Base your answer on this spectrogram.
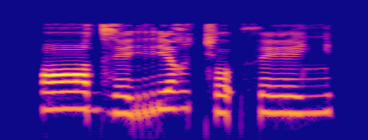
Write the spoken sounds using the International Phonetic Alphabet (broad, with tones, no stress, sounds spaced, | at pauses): ɑː˥ d͡z e˧ rʲ e˥ ʁ c o˥ ʔ θ eː˥ ʎ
